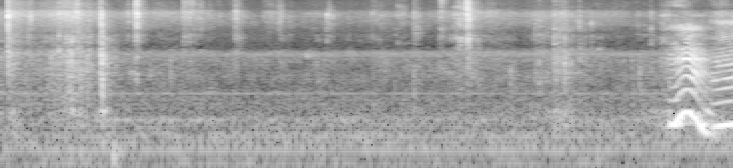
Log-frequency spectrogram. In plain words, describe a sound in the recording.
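Crisp snacks crunch as they are chewed.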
